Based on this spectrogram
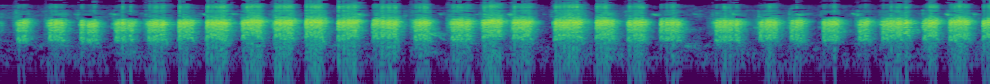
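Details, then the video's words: Net-trapping lure of a trao trảo bird calling the flock: dense, scratchy, squawking notes delivered in a fast, almost continuous chatter with one short break. "Tiếng Trao Trảo gọi bầy, tiếng chim bẫy lưới"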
